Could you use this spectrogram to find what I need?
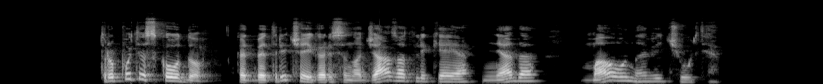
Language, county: Lithuanian, Kaunas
